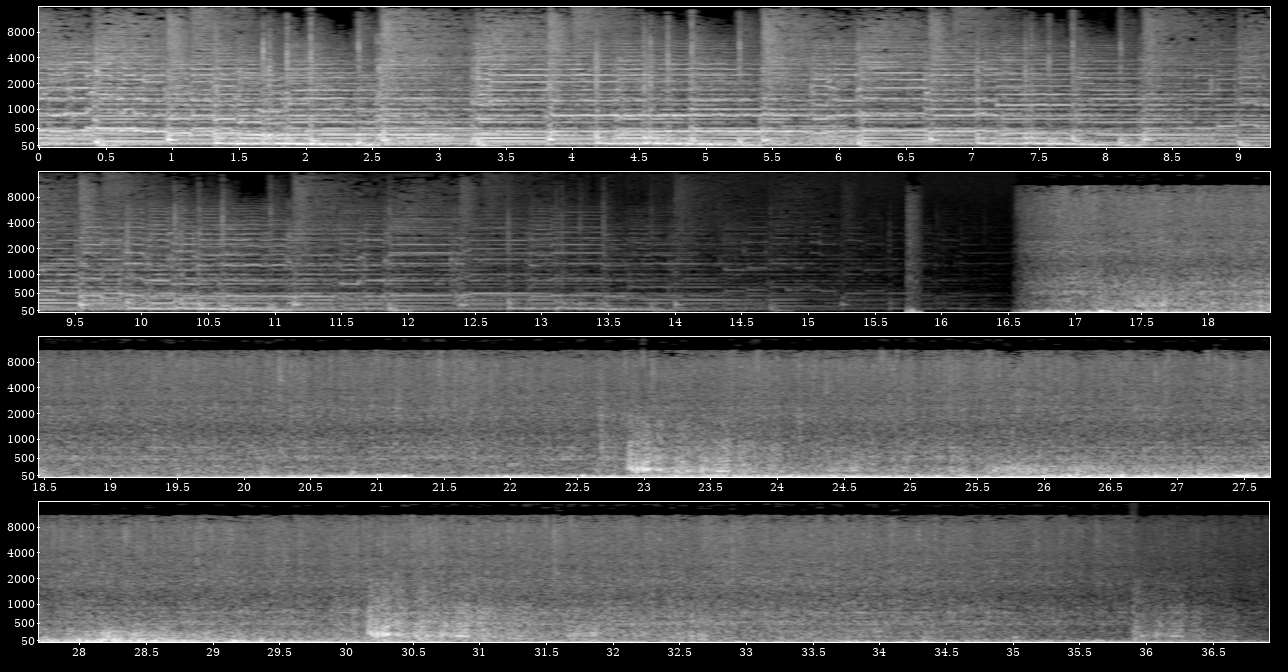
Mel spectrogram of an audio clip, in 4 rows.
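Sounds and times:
heavy rain: 0.0s - 13.2s, 16.6s - 36.9s
rolling thunder: 16.8s - 35.2s, 35.9s - 36.9s.

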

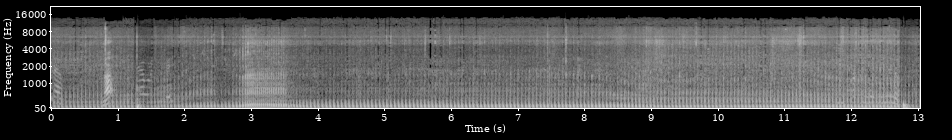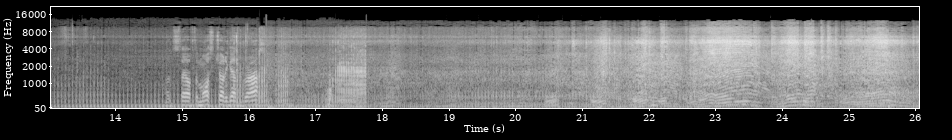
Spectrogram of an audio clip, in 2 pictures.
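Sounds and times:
dirt bike engine idling: 0.0s - 26.0s.

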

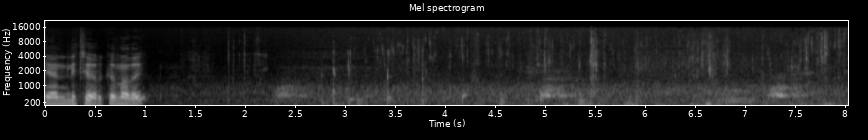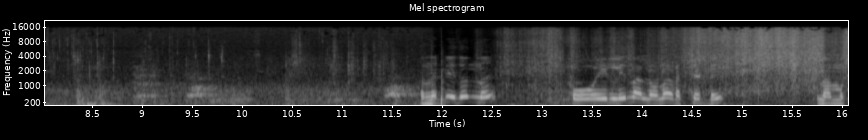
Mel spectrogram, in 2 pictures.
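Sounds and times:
wine pouring and splashing: 2.6s - 9.5s.

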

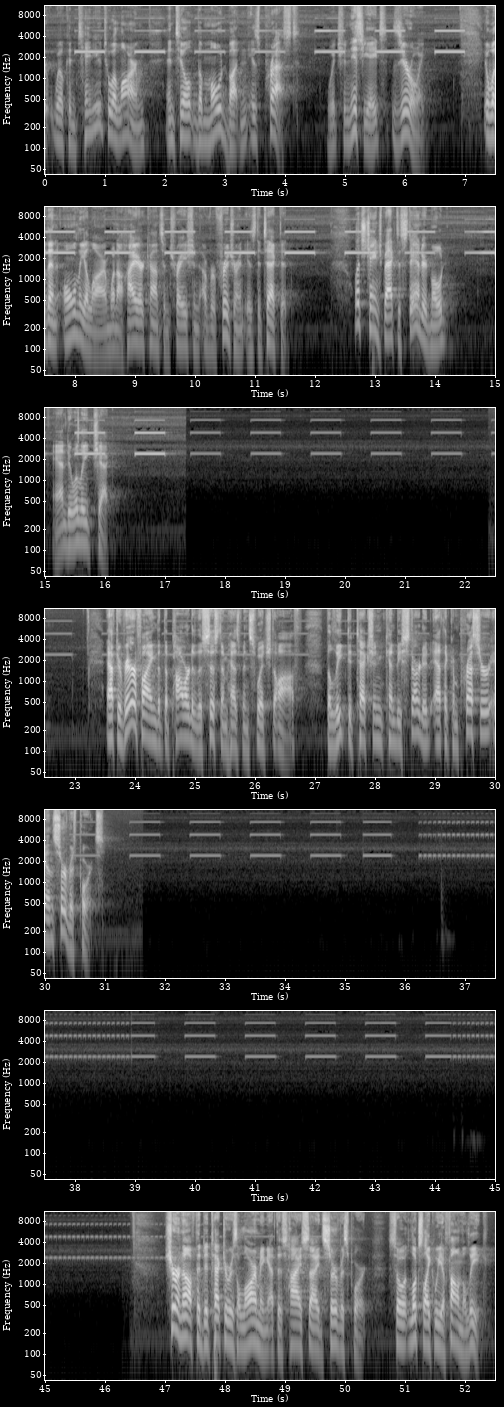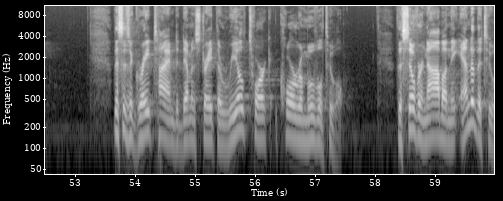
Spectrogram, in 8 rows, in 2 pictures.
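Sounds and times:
leak detector beeping: 0.0s - 28.1s, 30.4s - 47.8s.

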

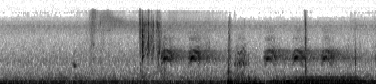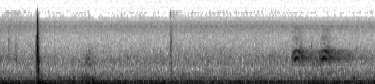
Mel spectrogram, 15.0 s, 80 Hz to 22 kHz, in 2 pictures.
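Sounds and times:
bird cawing: 3.1s - 4.4s, 5.3s - 7.2s, 13.4s - 14.5s
low hum varying in pitch: 5.5s - 8.0s.

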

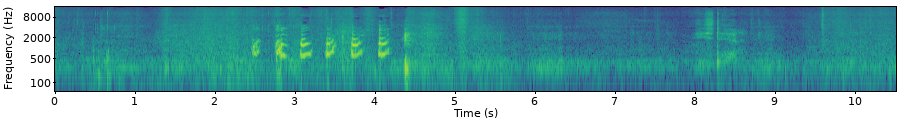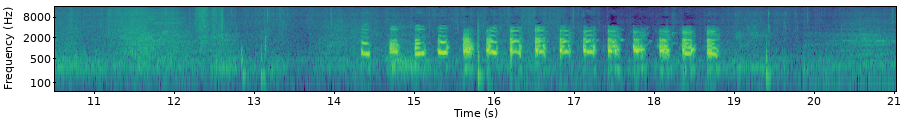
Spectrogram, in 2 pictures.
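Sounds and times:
turkey yelping: 2.4s - 4.2s, 14.3s - 18.9s.

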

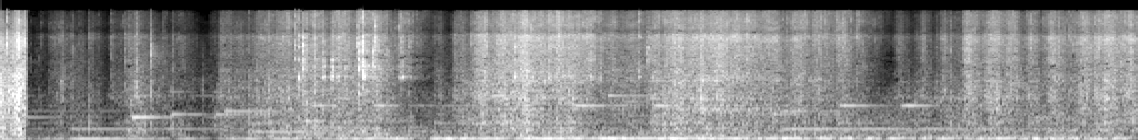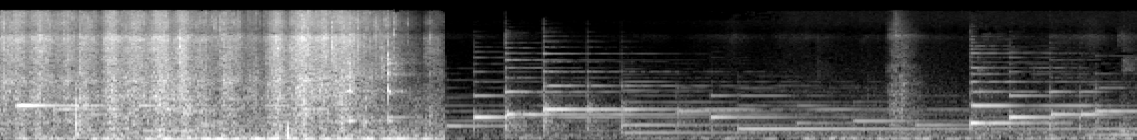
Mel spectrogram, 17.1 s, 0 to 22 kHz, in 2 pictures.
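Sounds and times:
crisp pieces pouring into bowl: 0.0s - 11.9s
piano music: 0.0s - 17.0s
soft music: 0.0s - 17.0s.

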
